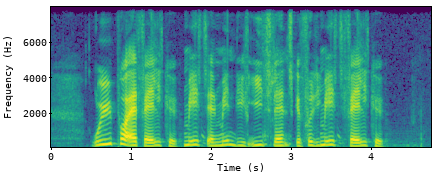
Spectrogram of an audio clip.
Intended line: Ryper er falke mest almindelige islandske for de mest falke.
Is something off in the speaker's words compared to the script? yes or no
no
